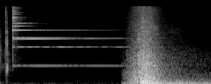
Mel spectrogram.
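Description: A mouse-click sound effect and a bright bell ding that rings for about a second, cued to clicking a notification-bell icon. This is followed by a loud rushing sound effect.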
